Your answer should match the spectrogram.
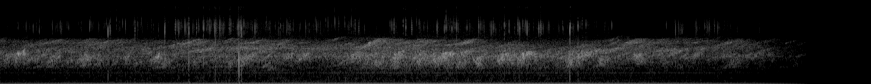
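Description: Natural very-low-frequency radio signals played as audio: a dense chorus of short rising chirps with scattered crackling clicks, dying away at the end.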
